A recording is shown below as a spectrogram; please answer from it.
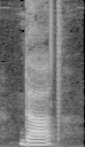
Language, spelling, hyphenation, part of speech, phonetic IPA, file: Czech, dát, dát, verb, [ˈdaːt], Cs-dát.ogg
- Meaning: 1. to give 2. to put 3. to start, to begin 4. to let, to allow 5. to have (partake of a particular substance)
